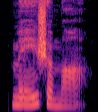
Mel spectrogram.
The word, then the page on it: 没什么: méi shén me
